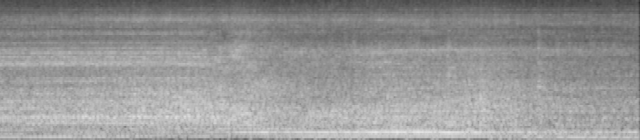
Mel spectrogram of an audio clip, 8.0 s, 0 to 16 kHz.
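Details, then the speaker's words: Rebuilt Model T speedster four-cylinder on first start after the radiator was fitted, timing checked and 4 quarts of oil added: steady low idle with a slightly uneven, lumpy beat, sounding like three cylinders; misfire, cause unclear. "Sounds like 3 cylinders to me. It's got something going on."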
